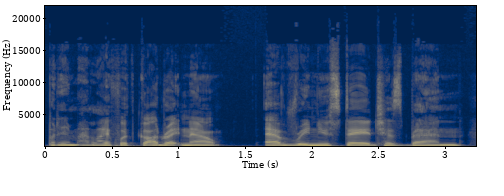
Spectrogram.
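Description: Earnest man, slightly higher voice, dry sound. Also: animated, normal speed, no room sound. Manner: earnest, self-deprecating, acts out his own inner dialogue. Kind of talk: casual faith conversation.

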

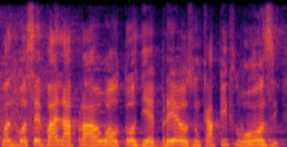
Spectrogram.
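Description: High, bright-voiced fervent male preacher. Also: little pitch movement, moderate pace, slight background noise. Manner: fervent, calls the congregation to repeat phrases; builds to shouting. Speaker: apostle preaching. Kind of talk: sermon. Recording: long hall reverb.

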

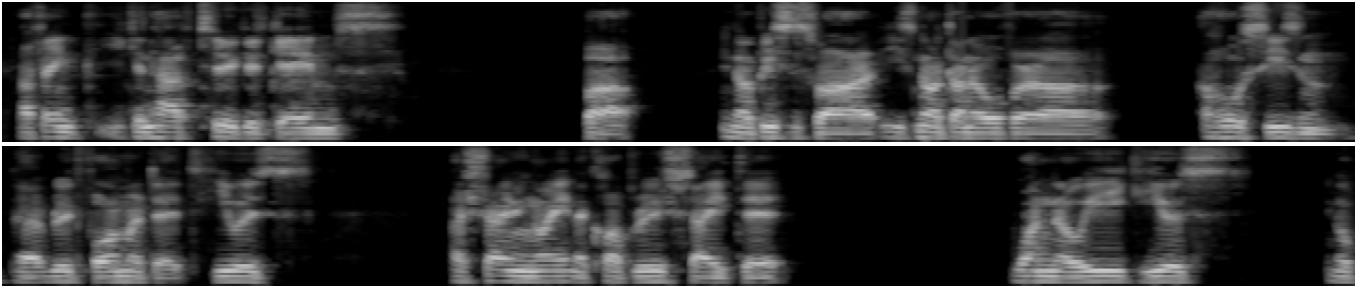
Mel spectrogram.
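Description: A man co-hosting a podcast, giving measured, opinionated takes on football in a casual discussion. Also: on the low side, highs cut off. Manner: measured, opinionated, steady delivery. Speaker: podcast co-host, football pundit.

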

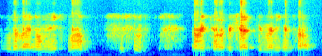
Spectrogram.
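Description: Man on a distant phone line, fast-talking, very bright tone, short easygoing replies. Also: medium pitch, level tone. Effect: over the phone. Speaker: phone caller. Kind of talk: casual phone chat.

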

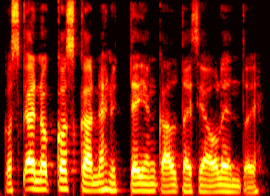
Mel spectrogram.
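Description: A man's voice: medium pitch, close to an everyday voice. A man voicing a young male dragon, polite and bewildered after falling from the sky. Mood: confused. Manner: grateful, bewildered.

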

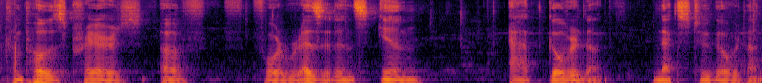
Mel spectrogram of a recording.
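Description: A man giving a slow, reflective devotional talk outdoors to listeners, often chuckling and explaining Sanskrit and Bengali terms. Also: deep voice, vocal fry, dark tone, husky. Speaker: spiritual teacher. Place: outdoors with listeners, sun overhead.

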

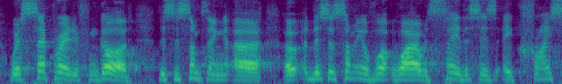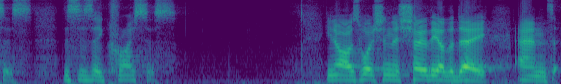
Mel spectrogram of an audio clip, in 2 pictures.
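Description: Middle-aged male pastor, high-pitched voice, chatty animated sermon delivery with rhetorical questions. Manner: conversational, animated preaching with asides and rhetorical questions.

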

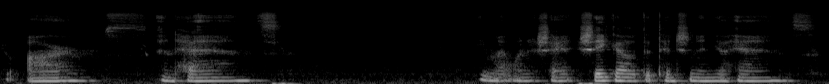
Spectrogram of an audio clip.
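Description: A woman leading a guided relaxation meditation, speaking softly and partly in whispers. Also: low-pitched, monotone. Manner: soft, slow, soothing, partly whispered.

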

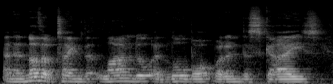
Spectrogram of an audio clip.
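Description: A man's voice: mid-range voice, little pitch movement, moderate pace. A man co-hosting a casual podcast, animatedly recounting a comic story with laughs. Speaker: podcast co-host. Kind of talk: casual chat. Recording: roomy and distant from the mic.

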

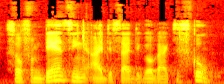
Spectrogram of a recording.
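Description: Man, late thirties, low pitch, casual podcast guest, earnest, repetitive. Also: fast, bright, forceful tone, slight background noise. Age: 30s. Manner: rambling, earnest, repeats himself. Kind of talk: casual interview talk.

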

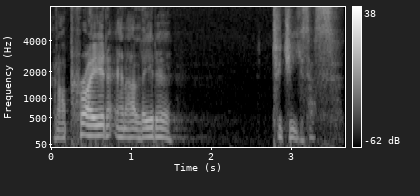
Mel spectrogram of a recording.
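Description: With a high voice and a South African Afrikaans accent, this male pastor speaks slowly through a sermon built around personal storytelling. He's earnest, swinging from soft and hushed to loud and emphatic.

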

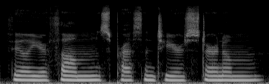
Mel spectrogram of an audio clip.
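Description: A woman guides a breathing meditation as a yoga teacher, talking very slowly and softly with long pauses between phrases. Her voice is mellow and smooth. The recording is close and dry, with no room sound. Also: mid-range voice, completely flat delivery, no echo. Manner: slow, soft and soothing, with long pauses.

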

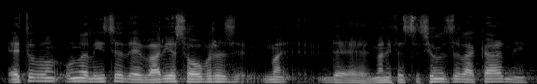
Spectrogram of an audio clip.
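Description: A male preacher giving a sermon on a scripture passage, halting and spelling out Greek words letter by letter. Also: mid-range voice, steady tone, mellow.

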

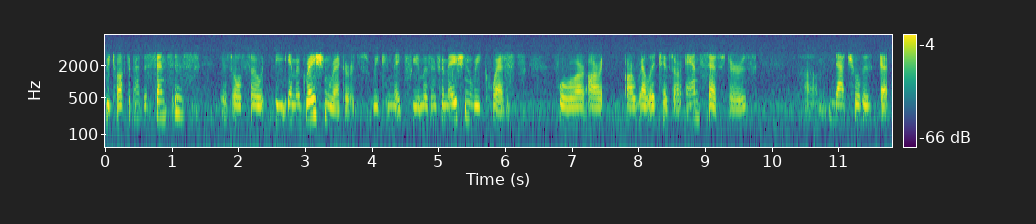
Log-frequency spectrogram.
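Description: A woman guest in an interview, explaining her family research earnestly and thoughtfully, with a gravelly voice. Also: fairly low pitch, a little hiss or hum. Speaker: genealogist guest. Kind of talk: conversational interview answers. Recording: muffled lo-fi recording.

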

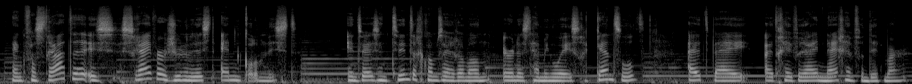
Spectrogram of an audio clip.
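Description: A woman presenter reading a scripted podcast introduction in an even, measured manner. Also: fairly low pitch. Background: soft guitar music.

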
